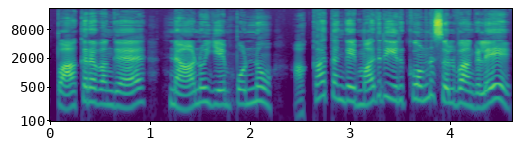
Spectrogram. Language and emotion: Tamil, happy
